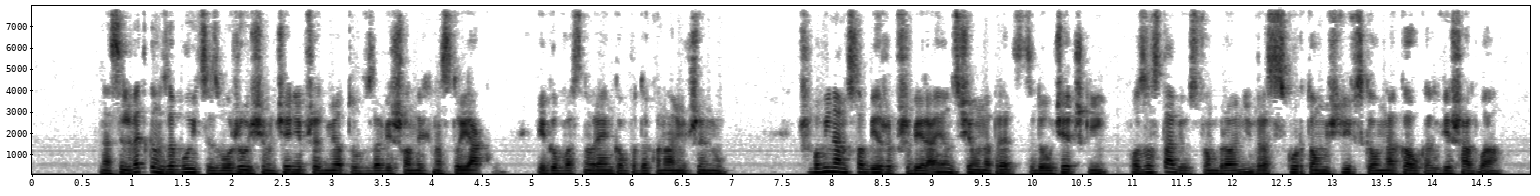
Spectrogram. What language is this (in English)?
Polish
